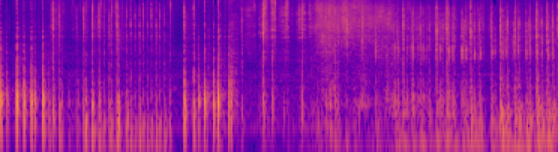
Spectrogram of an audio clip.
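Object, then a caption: Printed cardboard box. Fingertips tap rapidly on a large, glossy printed cardboard console box held up close to the mic. The taps come in quick bursts of short, dry, hollow knocks with a low-mid body. Midway they give way to a softer, denser patter with a faint bright scratchy edge.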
